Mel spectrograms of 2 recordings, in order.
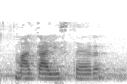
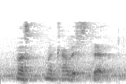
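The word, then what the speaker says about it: Mac Allister: So how do you say his name? – Magalitaire. – McAllister. Yeah, that's right, yeah. – It's just that you do, like, the McAllister that we don't do, but I think it should be that, like, you say it.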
